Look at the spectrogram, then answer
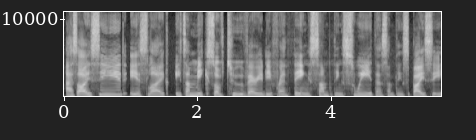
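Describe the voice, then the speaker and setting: A woman with a Swedish accent speaks at a fairly slow pace and a medium pitch on a very clean recording with a silent background. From Finland. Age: 20s. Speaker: podcast co-host. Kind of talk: casual chat.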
